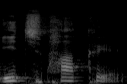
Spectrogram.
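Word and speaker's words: יצחק: 웃었다고 하는 이름이 이삭입니다 본래의 발음은 이츠하크 이삭이 이츠하크 이삭 이것은 웃는다 웃음이라는 뜻이에요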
